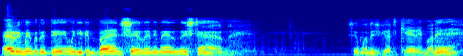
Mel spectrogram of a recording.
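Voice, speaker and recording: Animated, husky frontier sheriff. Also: male voice, mid-range voice, fairly quick. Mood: reassuring. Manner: hearty, folksy, emphatic. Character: loyal, reassuring frontier sheriff, an old friend. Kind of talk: 1940s radio western acting. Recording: dull, muffled old 1940s radio recording.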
